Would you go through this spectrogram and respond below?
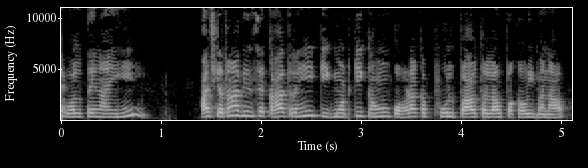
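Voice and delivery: ordinary talk, nothing marked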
